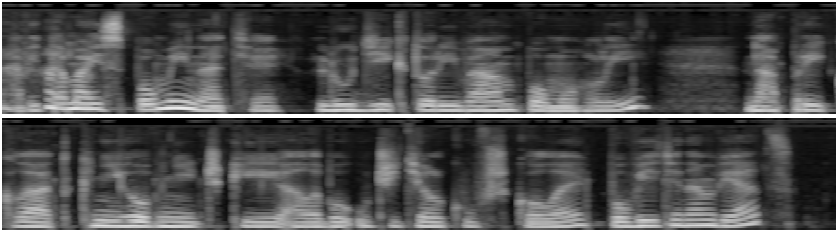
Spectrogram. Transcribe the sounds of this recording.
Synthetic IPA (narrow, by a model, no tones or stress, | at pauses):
aʋit̪amajspɔmiːnacʰɛ | ʎuɟiːkt̪ɔɾiːʋaːmpɔmɔɦli | napɾiːklat̪kɲiɦɔʊɲit͡ʃkia̰lɛbɔʔut͡ʃicɛʎkufʃkɔlɛpɔʋɪɛcɛnaːmʋɪat͡s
